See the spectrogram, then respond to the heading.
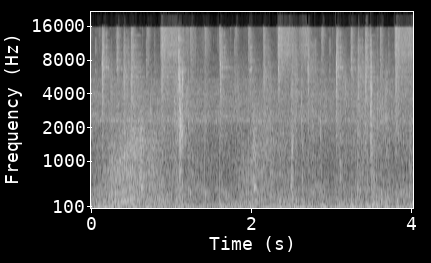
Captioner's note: whooshing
